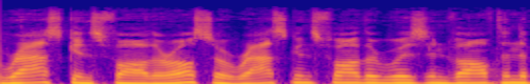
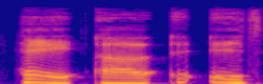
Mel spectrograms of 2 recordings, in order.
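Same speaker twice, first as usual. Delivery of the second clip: ordinary talk, nothing marked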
